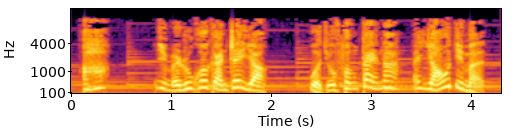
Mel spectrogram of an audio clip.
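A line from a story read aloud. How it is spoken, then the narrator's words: Loud shout. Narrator (Chinese): 爱丽丝一听，她大声的喊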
